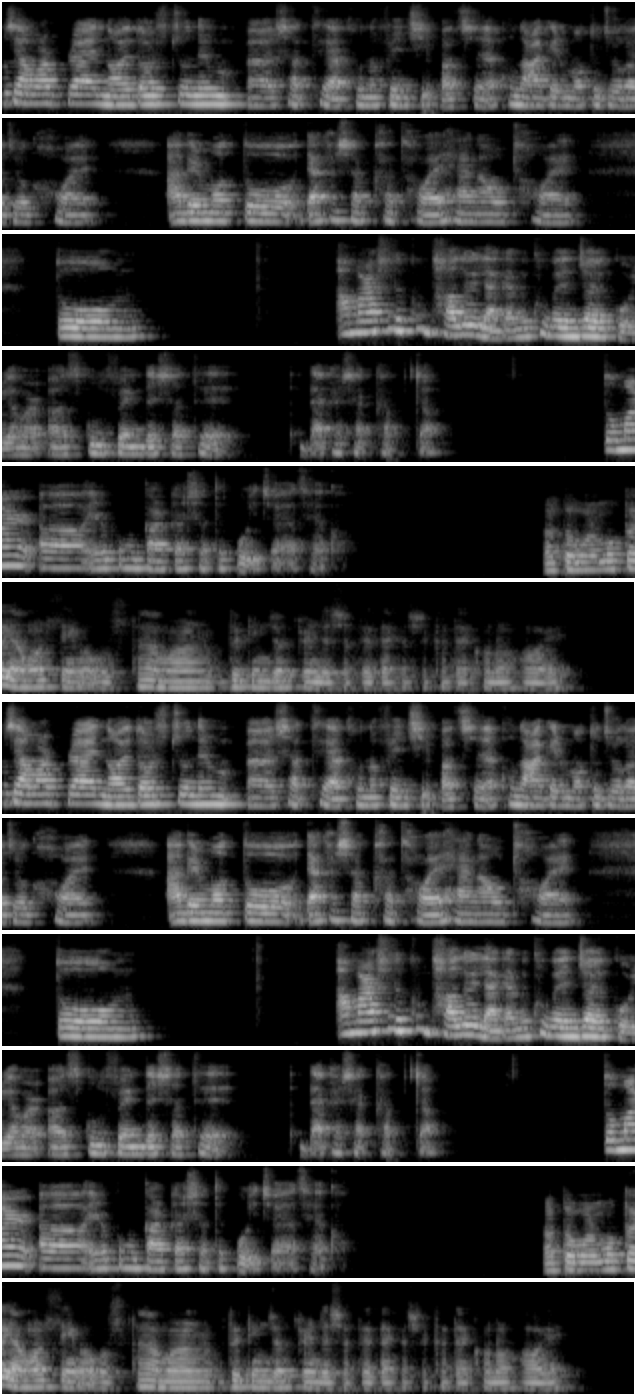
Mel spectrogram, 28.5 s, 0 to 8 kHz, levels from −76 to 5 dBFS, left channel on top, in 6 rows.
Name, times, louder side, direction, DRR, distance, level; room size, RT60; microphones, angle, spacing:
voice 1, 0.0-9.6 9.9-10.6 12.0-15.9 16.5-17.5 18.8-21.4, right 2 dB, 25° right, 0.6 m, -26 dB
voice 2, 23.0-26.9 27.1-28.0, right 2 dB, 90° right, 1.8 m, -28 dB
11.0 x 5.2 x 2.3 m
head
